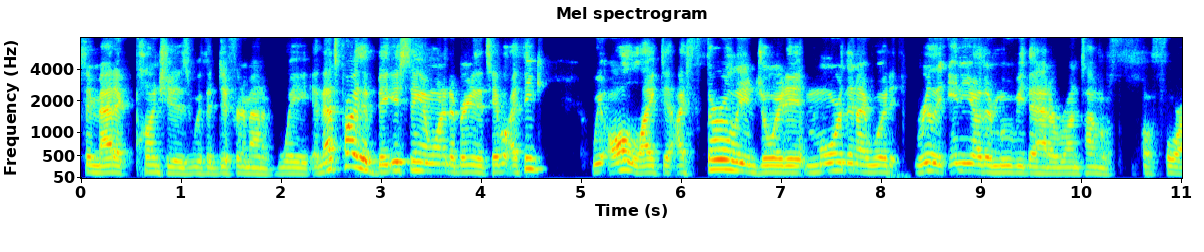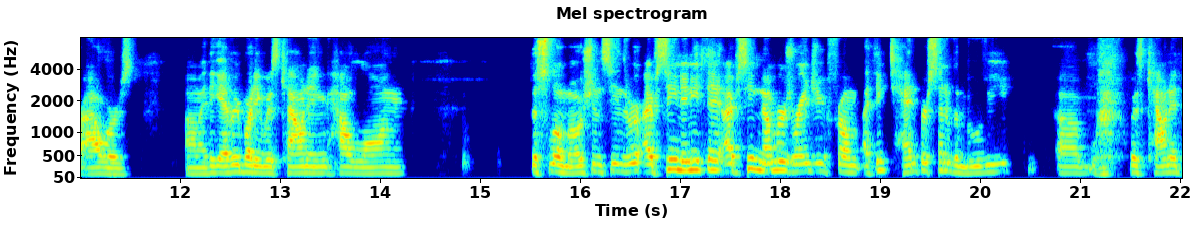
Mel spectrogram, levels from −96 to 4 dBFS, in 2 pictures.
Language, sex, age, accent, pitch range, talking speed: English, male, 20-39, American, 135-185 Hz, 210 wpm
